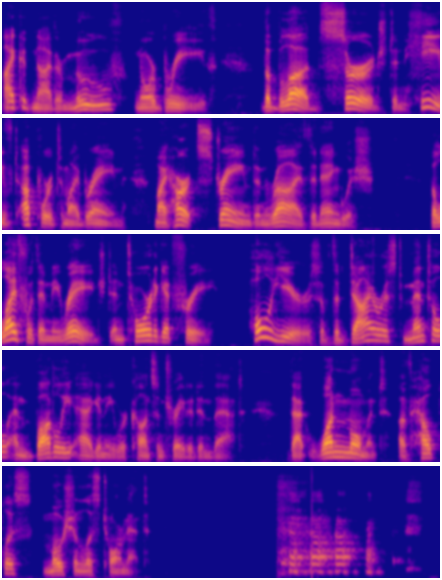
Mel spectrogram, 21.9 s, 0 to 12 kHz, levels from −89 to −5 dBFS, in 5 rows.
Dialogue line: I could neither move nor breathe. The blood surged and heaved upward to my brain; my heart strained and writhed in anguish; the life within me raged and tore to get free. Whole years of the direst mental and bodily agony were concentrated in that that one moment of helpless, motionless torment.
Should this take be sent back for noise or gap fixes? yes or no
yes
